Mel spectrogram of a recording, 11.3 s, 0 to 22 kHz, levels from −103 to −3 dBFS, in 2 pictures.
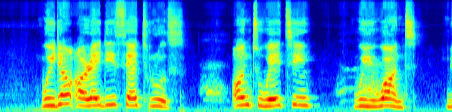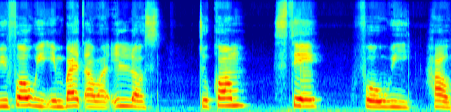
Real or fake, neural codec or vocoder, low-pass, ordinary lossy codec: real; none; none; none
